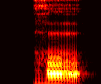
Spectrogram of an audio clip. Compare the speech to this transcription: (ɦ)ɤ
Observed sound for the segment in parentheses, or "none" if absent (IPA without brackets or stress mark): ɦ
